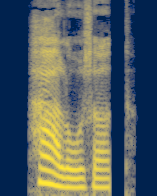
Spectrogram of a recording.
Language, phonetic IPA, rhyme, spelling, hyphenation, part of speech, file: Hungarian, [ˈhaːloːzɒt], -ɒt, hálózat, há‧ló‧zat, noun, Hu-hálózat.ogg
- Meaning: network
